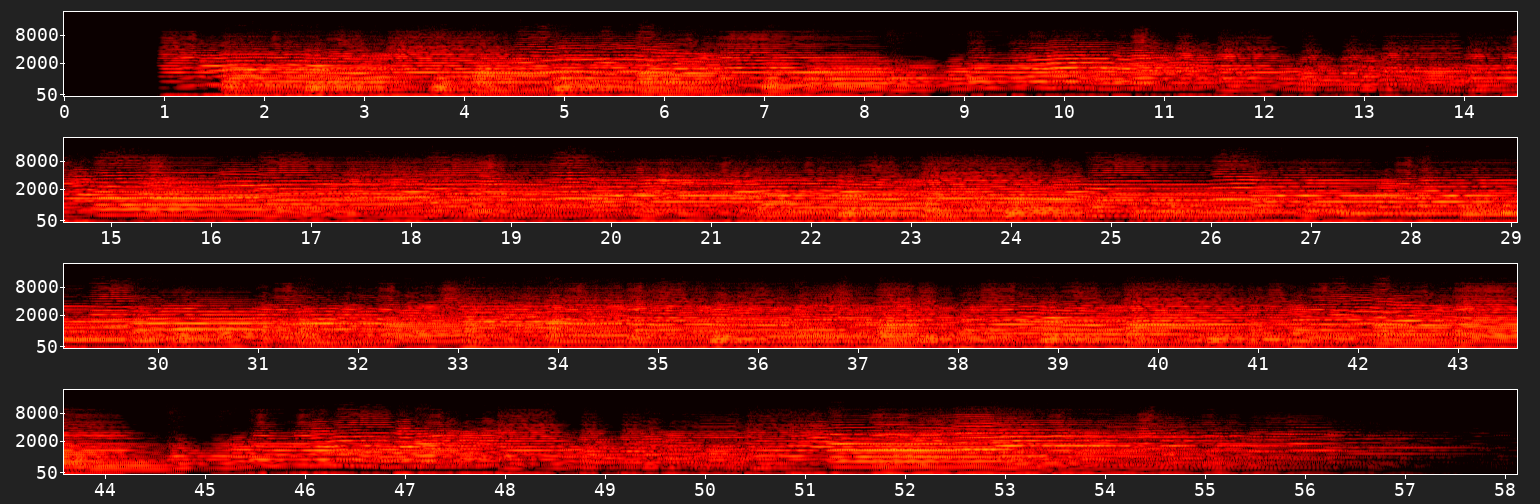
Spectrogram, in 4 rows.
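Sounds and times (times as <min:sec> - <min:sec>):
quintet playing: 0:01.0 - 0:58.1.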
